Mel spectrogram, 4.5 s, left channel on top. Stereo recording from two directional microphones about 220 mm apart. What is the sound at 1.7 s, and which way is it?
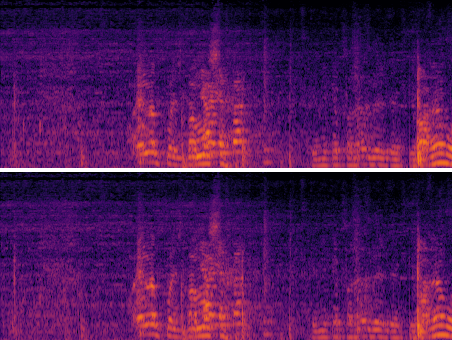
Speech, centre (ahead or behind).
